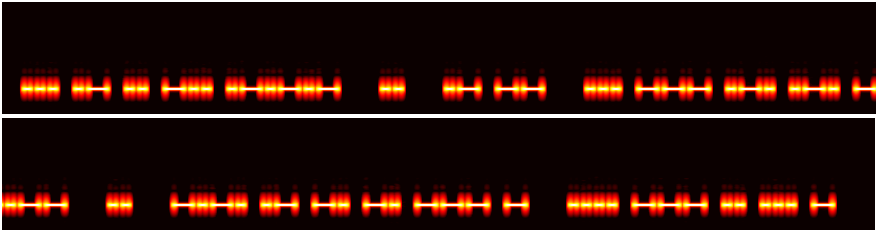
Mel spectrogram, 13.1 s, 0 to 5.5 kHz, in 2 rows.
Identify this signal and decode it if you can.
Morse code, heard as a keyed tone, about 25 wpm, 600 Hz. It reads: SAID. I AM SORRY I CANNOT HOIST
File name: the old man and the sea part 1 25wpm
